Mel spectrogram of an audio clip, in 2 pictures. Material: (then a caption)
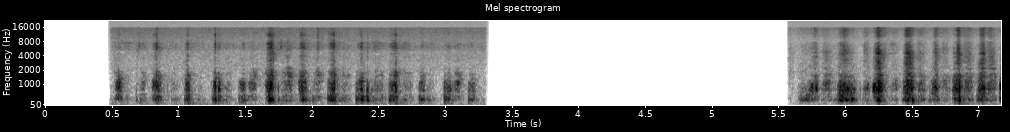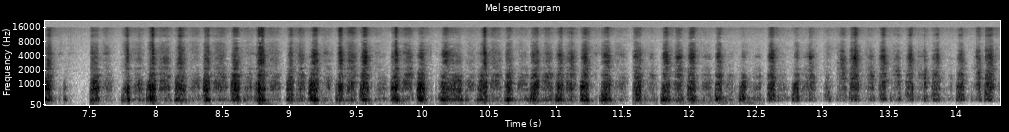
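Coated card. The edge of a metal coin scrapes the silver scratch-off coating of a flat, thin cardboard Coffee Break paper lottery scratch card. The card rests on a dark table, held by fingertips. Quick, gritty scratching strokes repeat for about three seconds, stop for a couple of seconds of silence, then resume and continue steadily to the end.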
